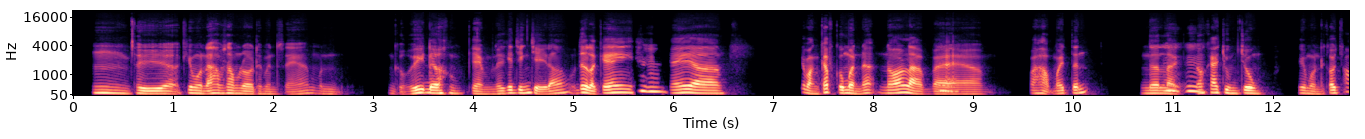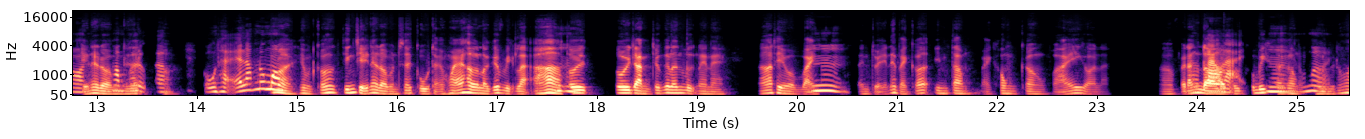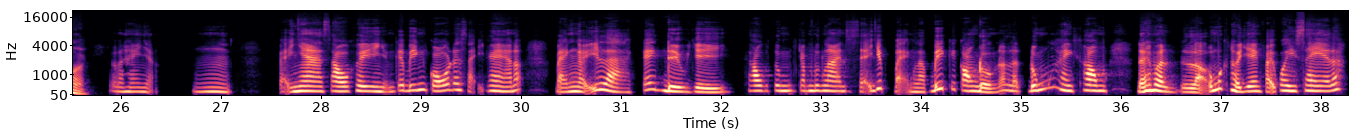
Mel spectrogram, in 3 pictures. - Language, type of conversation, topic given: Vietnamese, podcast, Bạn làm thế nào để biết mình đang đi đúng hướng?
- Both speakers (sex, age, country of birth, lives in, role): female, 25-29, Vietnam, Vietnam, host; male, 25-29, Vietnam, Vietnam, guest
- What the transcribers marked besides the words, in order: laughing while speaking: "đơn"; tapping; laughing while speaking: "để mà"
